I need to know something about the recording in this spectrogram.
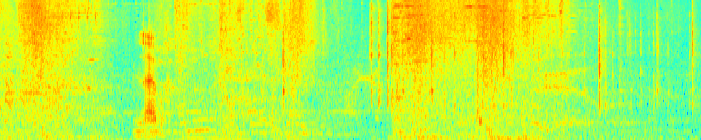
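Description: Clashing game combat effects and spell bursts ring out.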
